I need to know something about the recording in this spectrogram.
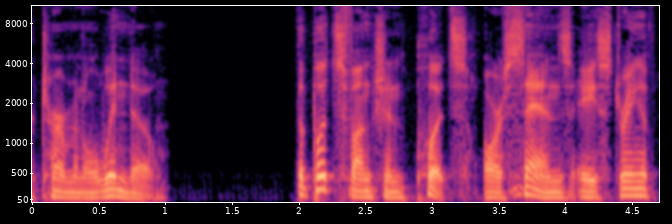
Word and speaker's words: puts: They are pronounced printf, putcar, and puts.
